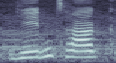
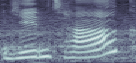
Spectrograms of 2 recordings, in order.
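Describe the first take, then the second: No difference in how they are said.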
